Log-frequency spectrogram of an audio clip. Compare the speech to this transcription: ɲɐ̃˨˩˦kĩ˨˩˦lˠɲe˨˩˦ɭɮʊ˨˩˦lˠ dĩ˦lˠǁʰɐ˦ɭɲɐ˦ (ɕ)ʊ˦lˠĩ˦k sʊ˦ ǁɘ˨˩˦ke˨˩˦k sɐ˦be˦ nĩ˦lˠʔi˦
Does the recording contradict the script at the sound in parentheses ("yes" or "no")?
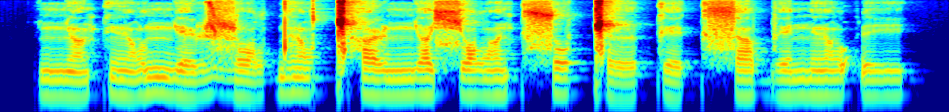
no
